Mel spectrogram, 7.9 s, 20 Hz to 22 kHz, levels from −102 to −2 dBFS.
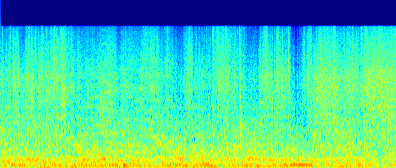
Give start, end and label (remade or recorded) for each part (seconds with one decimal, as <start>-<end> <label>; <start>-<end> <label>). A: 0.0-1.2 recorded; 1.2-3.4 remade; 3.4-7.9 recorded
